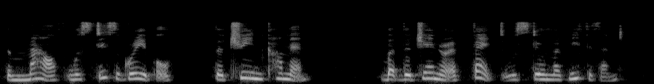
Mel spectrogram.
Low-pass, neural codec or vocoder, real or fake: 7.2 kHz; none; real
